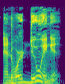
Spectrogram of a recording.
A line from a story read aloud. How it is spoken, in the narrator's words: growled Super Bear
